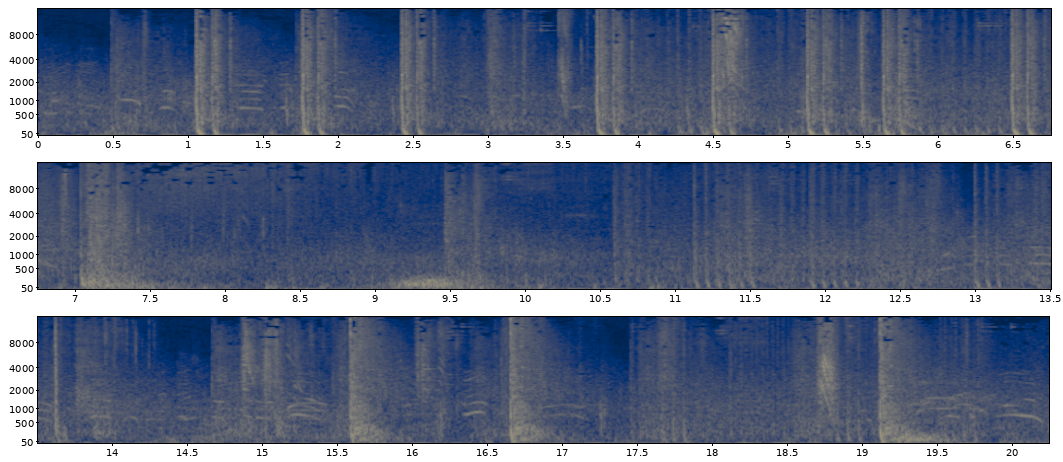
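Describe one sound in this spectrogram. Gunshots crack repeatedly in quick bursts.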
